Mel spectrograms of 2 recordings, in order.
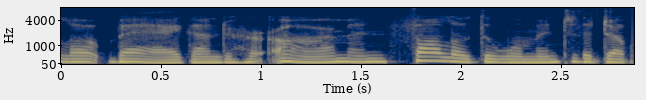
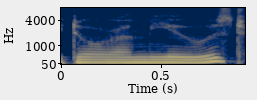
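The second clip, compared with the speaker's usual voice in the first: plain reading voice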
